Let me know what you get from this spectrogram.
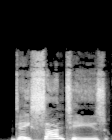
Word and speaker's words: DeSantis: Professor William Cannell, chair of Italian studies at Seton Hall University, told Axios that it is common for Italian Americans such as DeSantis to change the pronunciation of their name from the original Italian to a more anglicized version, but that DeSantis surprised him. This is the academic. DeSantis would be the proper Italian.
